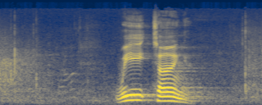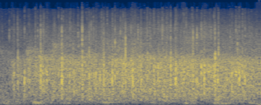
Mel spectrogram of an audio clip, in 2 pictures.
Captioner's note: applause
